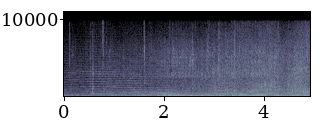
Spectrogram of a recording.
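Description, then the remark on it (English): Water drips and patters steadily in a continuous wash onto the ruins of a building destroyed by fire, the morning after the fire is out, with scattered sharper drops standing out over a low, constant rumble in the background. No voices are heard. “Water drips on the ruins.”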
